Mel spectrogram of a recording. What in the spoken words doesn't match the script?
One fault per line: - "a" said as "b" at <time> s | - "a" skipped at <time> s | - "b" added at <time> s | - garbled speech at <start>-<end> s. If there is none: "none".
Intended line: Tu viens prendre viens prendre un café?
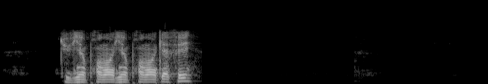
none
